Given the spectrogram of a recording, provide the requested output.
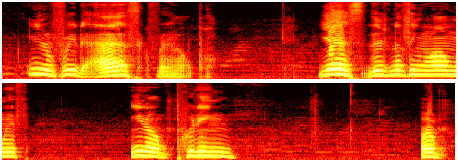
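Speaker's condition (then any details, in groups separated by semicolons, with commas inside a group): Cerebral palsy; uses voice dictation and typing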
